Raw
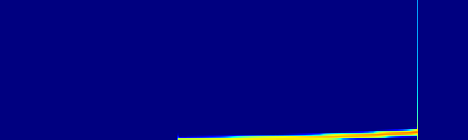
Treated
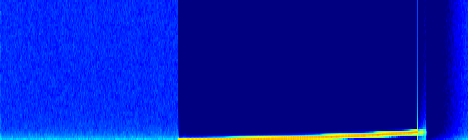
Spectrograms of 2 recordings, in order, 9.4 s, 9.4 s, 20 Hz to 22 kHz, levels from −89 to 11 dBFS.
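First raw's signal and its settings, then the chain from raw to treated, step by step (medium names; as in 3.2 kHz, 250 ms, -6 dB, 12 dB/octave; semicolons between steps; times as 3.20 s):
sweep logarithmic 200 Hz -> 1.4 kHz -29 dBFS -> -10.5 dBFS 4.79 s
tilt shelf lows +9.5 dB, about 790 Hz; gated-style reverb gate 180 ms rising, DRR 10.5 dB; upward compressor, threshold -28 dBFS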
